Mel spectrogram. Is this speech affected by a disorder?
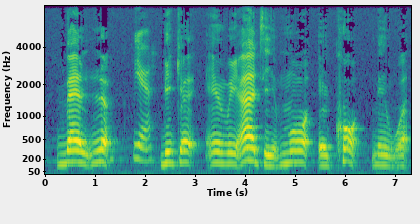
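Yes: cerebral palsy; from birth.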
